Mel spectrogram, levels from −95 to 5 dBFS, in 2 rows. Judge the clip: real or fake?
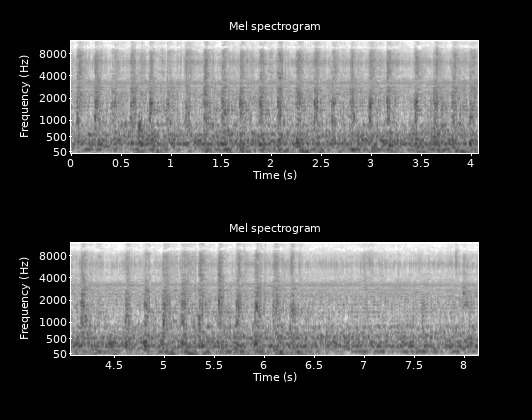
fake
